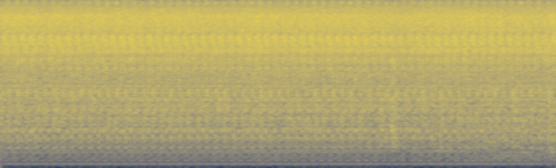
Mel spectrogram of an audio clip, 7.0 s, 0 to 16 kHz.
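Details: Massey Ferguson 35 (835), Standard 23C diesel, first run after sitting over a year: steady, even idle clatter without misses or knocks; some blow-by for the engine's age; normal diesel idle.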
